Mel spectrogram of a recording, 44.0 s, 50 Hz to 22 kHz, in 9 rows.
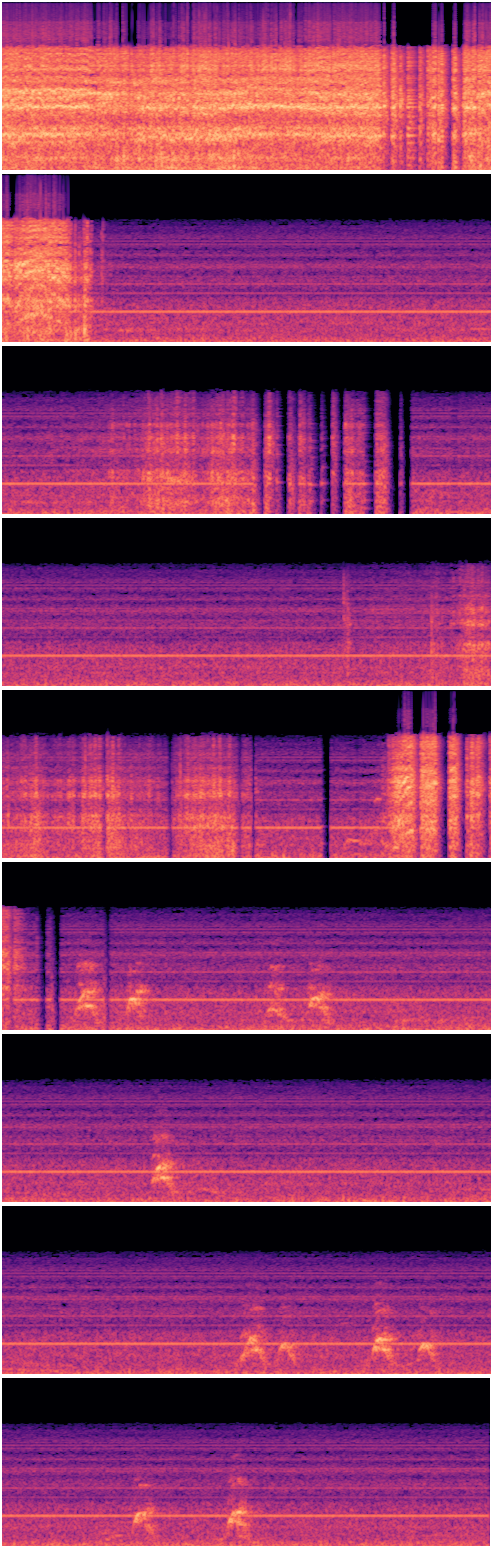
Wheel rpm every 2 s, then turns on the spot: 210, 220, 140, 0, 0, 10, 10, 0, 0, 10, 20, 60, 0, 0, 0, 0, 0, 0, 0, 0, 0, 0.
10-14 18-22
